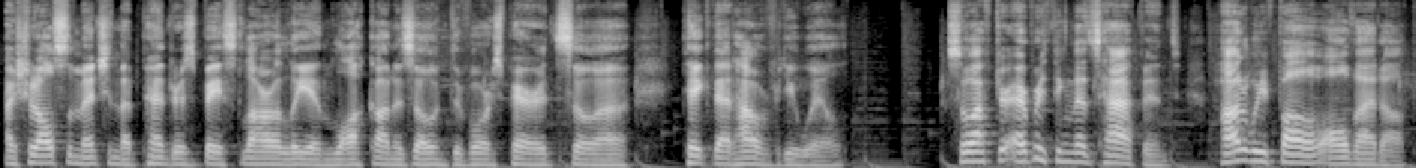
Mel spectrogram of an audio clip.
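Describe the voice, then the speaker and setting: A man's voice: medium pitch, brisk, fairly bright tone. A man delivering scripted comedic commentary as a host, in a sarcastic, exasperated, casual manner with some swearing. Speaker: video essayist and host. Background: background music.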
